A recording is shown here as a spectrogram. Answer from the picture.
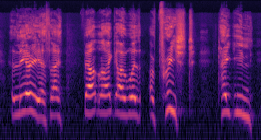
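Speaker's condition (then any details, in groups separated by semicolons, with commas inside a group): Cerebral palsy; right hand slower, less controlled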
